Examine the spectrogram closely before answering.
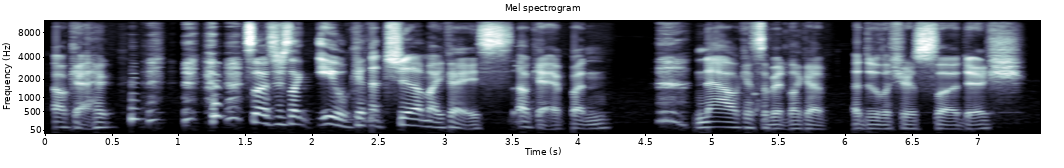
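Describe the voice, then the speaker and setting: A woman's voice: a bass voice, big pitch swings, normal speed, bright, forceful tone. A woman streaming a game, chatting casually with frequent giggles and swearing. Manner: giggly, swears freely, hesitant fillers. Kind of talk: casual gameplay commentary.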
